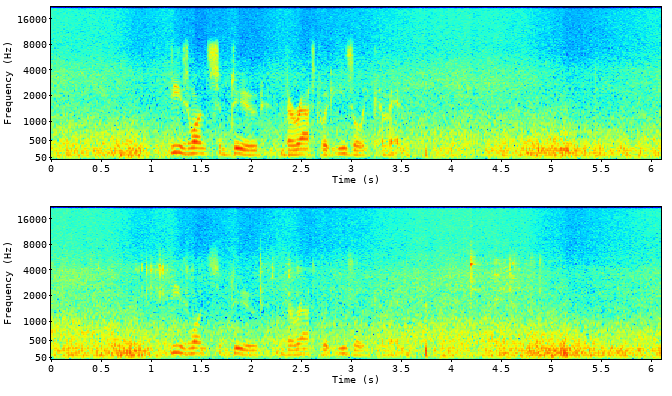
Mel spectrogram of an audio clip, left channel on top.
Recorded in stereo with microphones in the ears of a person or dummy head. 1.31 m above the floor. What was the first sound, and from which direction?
A man speaking, 45° left (ahead or behind).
